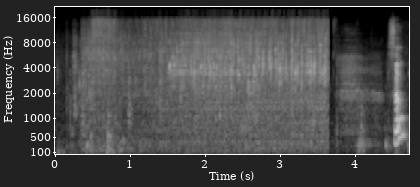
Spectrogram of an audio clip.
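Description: Water pours steadily into the tub of a Giantex portable compact 13 lb mini twin washing machine, a close, continuous rushing splash that stops abruptly, followed by a few brief clunks.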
